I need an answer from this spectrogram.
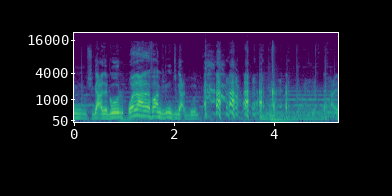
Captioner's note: laughter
